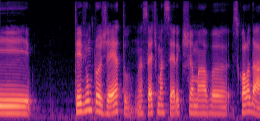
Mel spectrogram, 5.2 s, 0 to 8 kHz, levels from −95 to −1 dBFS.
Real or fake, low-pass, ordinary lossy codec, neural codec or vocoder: real; none; none; none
